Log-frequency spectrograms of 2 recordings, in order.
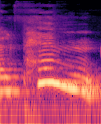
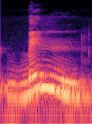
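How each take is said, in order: First: Said in the usual way. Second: بن as "ben", voiced B for P, lower; wrong heavy B. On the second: Shown as a demonstration. Teacher showing the class a mistake, pen mispronounced with a B. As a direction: drop pitch and make pen's P a hard B in بن. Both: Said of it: "ينفع أقول على البن".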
